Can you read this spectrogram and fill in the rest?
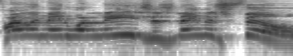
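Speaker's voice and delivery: high, excited introduction; excited announcement. Acted. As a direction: announce him like a host. Announcing a new guest.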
